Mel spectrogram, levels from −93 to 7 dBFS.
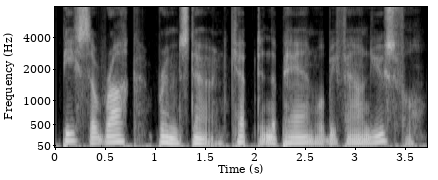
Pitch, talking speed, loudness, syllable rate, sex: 115 Hz, 210 wpm, -18 LUFS, 5.1 syllables/s, male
